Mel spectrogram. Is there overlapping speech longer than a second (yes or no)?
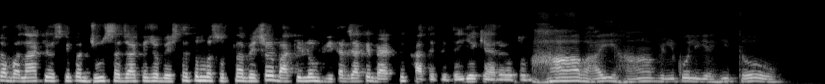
no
